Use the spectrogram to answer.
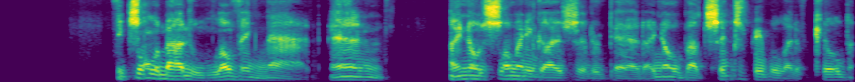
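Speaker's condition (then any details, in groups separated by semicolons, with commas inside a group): Laryngectomy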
